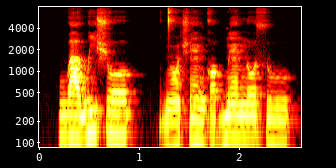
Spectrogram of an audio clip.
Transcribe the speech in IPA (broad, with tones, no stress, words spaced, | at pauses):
wa˦ wi˦ʃo˦ | dɔ̃˨ʃɛ̃˧ ɡɔ˧ɡ͡bɛ̃˦no˦ su˧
